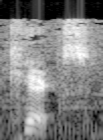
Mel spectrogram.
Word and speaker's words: Qix: Hitting digitally, we will start with this week's Arcade Archives release for the 1981 Taito Arcade Classic, the puzzle action title Kix, spelled Q-I-X, but pronounced Kix, as GSK handily notated.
